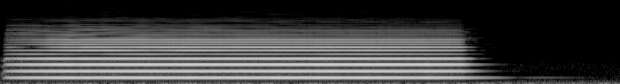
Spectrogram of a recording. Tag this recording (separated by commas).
Music, Bowed string instrument, Musical instrument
